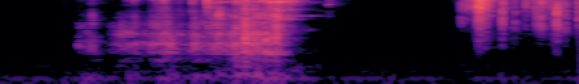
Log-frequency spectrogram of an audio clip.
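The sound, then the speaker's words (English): A bunch of keys jingles in an office in two bright metallic bursts, a longer shake followed after a short pause by another quick rattle, with no one talking. “You want these keys? You want to leave?”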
